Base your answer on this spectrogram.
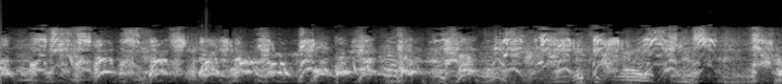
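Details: Irish Terriers Sonny and Jerry during training, giving rapid, excited barks and high yips in a dense, unbroken stream, one bark tumbling over the next for six seconds.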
